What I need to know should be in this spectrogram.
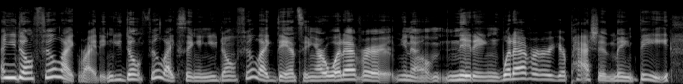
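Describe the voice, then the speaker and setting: A woman with an American accent speaks in an ordinary speaking voice at a medium pitch, fairly quick and with lively intonation. The recording is very clean, with a silent background. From US South, Nashville. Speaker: writer and book reviewer. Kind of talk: casual interview chat.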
